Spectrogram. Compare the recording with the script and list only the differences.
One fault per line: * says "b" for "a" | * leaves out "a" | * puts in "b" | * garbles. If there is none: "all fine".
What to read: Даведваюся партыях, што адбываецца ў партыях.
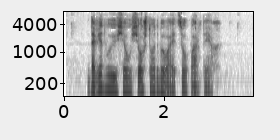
* says "ўсё" for "партыях"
